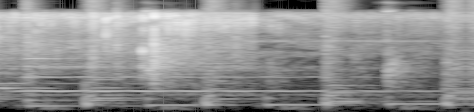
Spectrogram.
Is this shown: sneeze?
no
